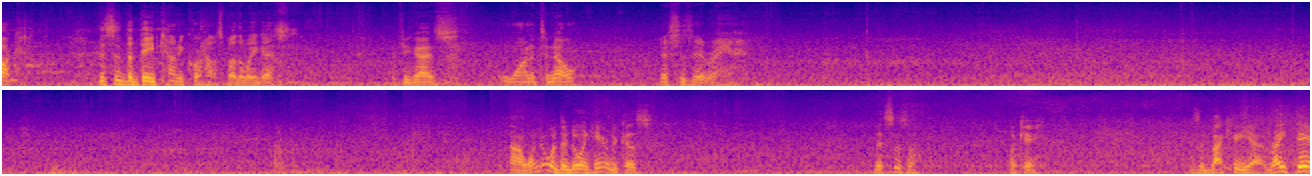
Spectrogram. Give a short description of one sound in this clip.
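City traffic rumbles faintly in the distance outdoors.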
